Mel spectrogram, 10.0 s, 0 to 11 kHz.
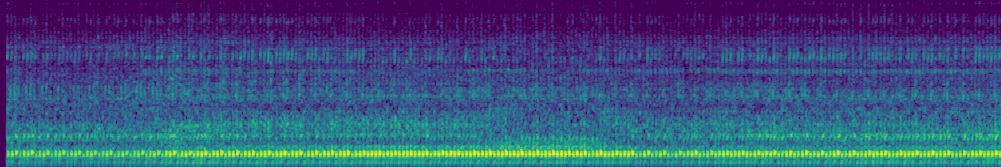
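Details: Citroen C3 HDi diesel at idle with a loud, steady rattling chatter about three times a second from the auxiliary/serpentine belt side; worn tensioner, to be replaced together with the belt.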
